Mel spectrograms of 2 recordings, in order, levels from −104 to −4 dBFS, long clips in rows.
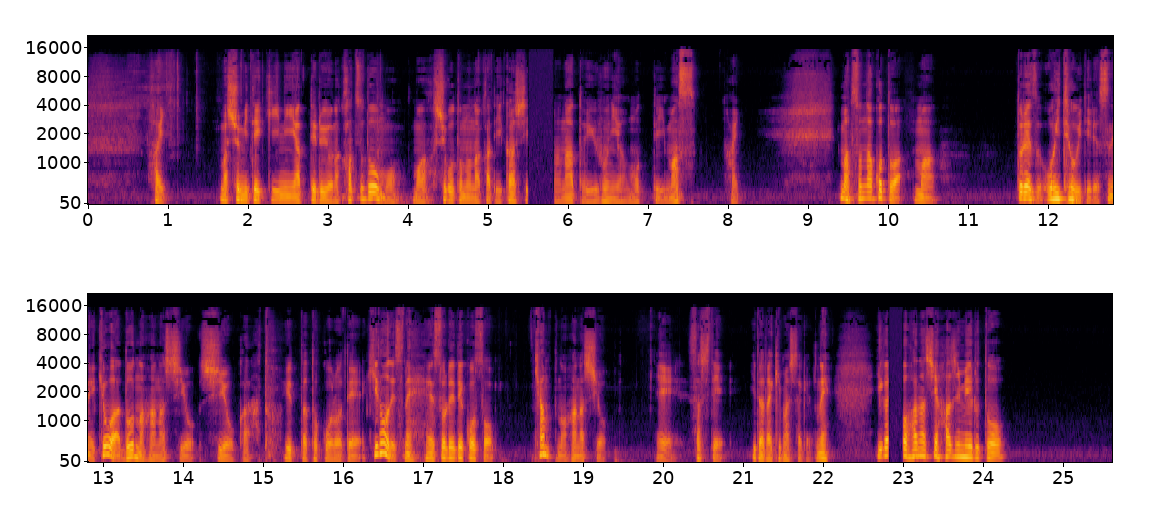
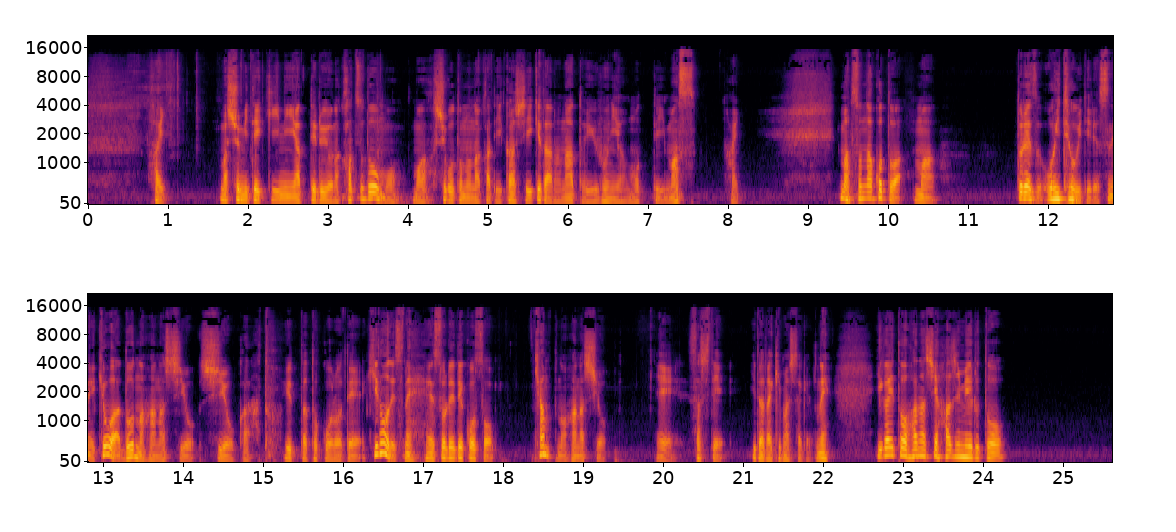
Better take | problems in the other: second | audio cutting out; at 5.5 s and at 23 s

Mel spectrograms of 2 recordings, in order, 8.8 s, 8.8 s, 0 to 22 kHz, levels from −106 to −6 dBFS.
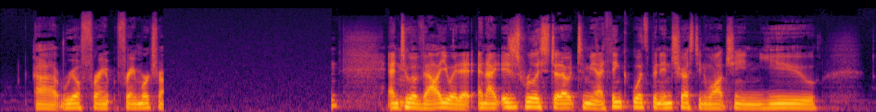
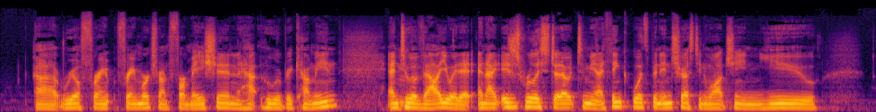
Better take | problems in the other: second | audio cutting out; at 1.5 s for 1.5 s

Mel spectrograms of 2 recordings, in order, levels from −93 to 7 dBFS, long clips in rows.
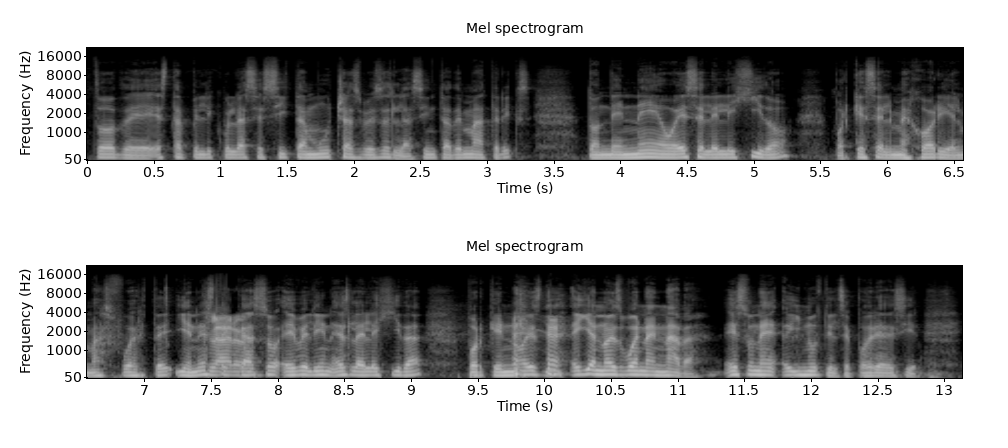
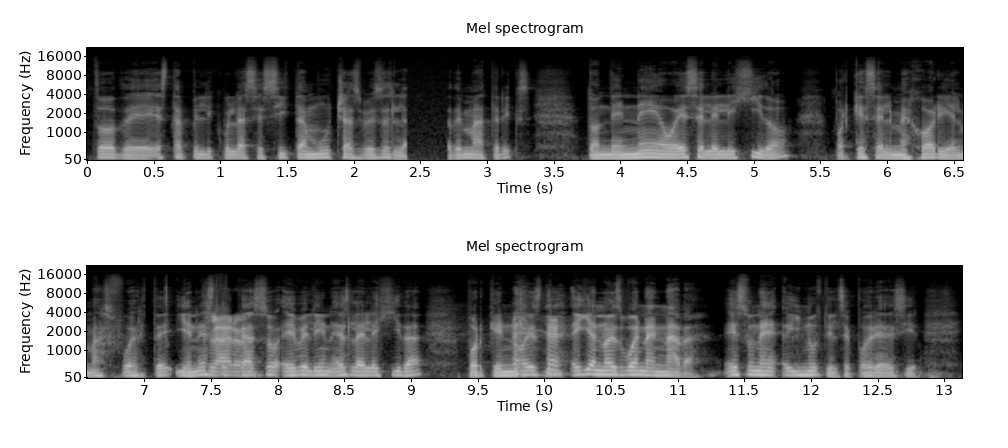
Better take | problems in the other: first | audio cutting out; at 2.5 s

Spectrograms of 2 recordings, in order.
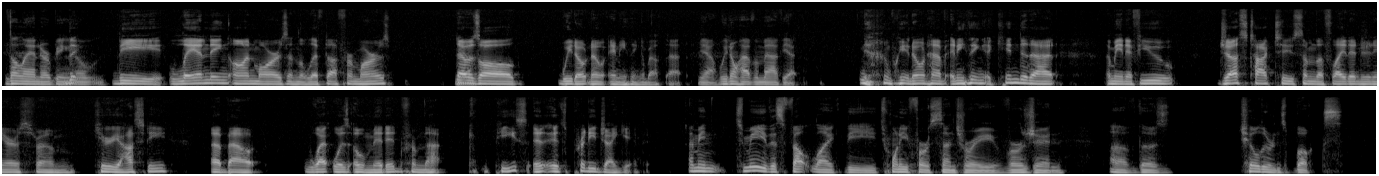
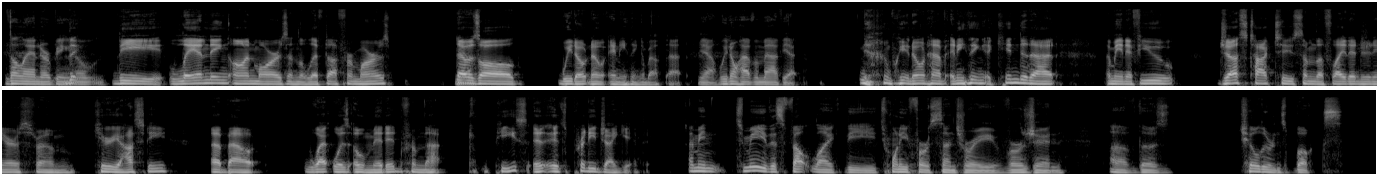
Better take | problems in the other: second | hiss; faint; throughout; 25 dB below the speech

